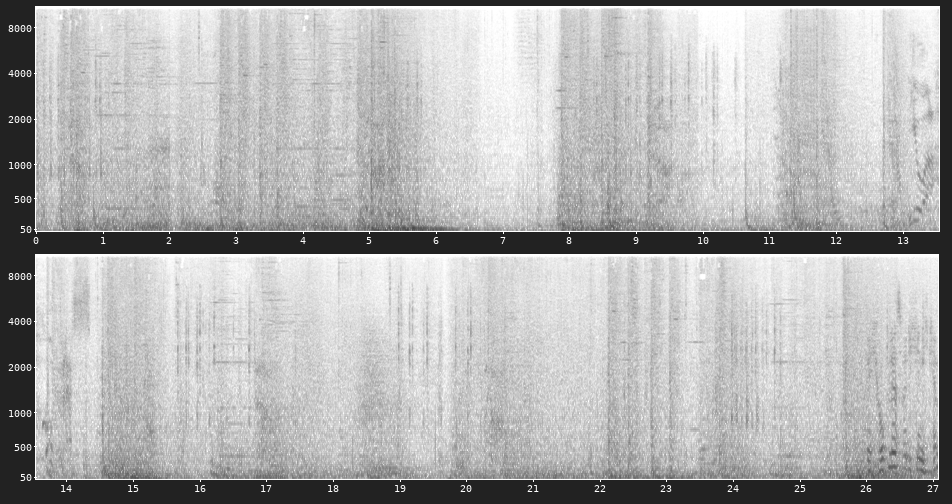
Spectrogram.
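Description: Weapons clash and blasts boom in a fight.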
